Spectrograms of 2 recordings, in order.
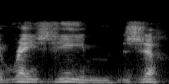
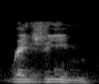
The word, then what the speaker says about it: regime: and this one is pronounced as if it was still a French word because we took it from French so we say regime regime regime is it about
